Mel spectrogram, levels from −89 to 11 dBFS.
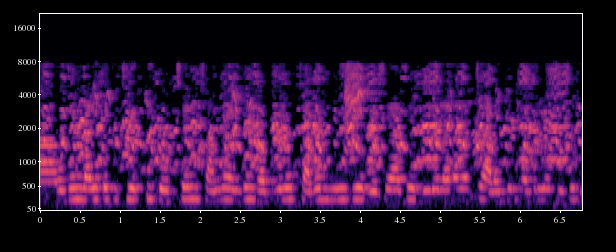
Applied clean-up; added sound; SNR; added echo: classical method Wiener filter.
